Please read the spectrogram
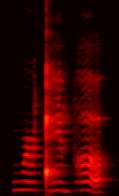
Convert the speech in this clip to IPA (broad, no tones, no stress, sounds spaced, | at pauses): w ə˞ ɡ͡ǃ ẽ bʱ ʌ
